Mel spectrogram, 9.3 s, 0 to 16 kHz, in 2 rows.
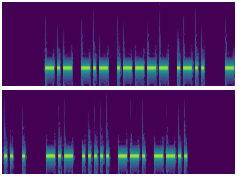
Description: Morse code, heard as a keyed tone, about 20 wpm, 700 Hz. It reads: KK1L DE K5GZ
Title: USA Callsign DE Callsign - 4 Characters - 20wpm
